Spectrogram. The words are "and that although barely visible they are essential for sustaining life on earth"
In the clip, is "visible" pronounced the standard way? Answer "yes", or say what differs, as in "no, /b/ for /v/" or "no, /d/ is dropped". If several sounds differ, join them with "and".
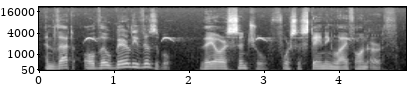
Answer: yes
